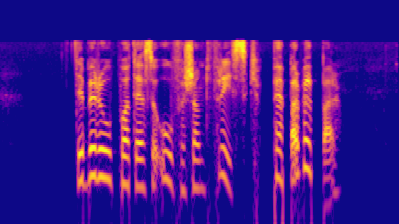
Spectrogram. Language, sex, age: Swedish, female, 20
